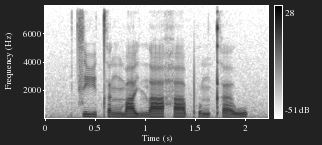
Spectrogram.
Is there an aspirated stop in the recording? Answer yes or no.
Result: yes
